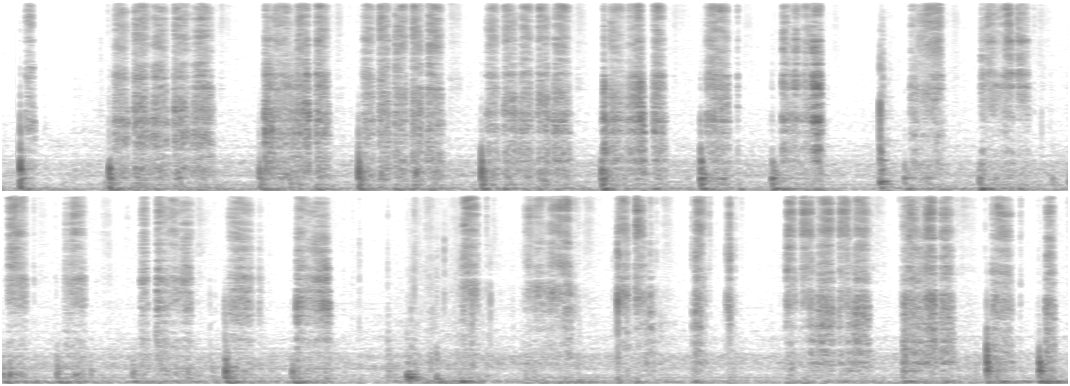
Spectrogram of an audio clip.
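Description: Pen or marker writing on paper or a chart during a third-grade reading lesson, a steady run of close scratchy strokes in short bursts with brief pauses, no talking.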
